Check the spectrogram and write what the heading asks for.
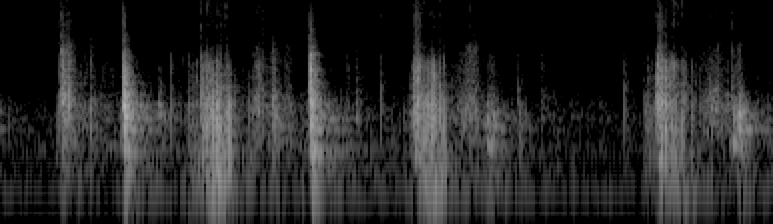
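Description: Tarot cards being shuffled and drawn by hand: a handful of faint, brief card flicks and rustles at irregular moments.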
